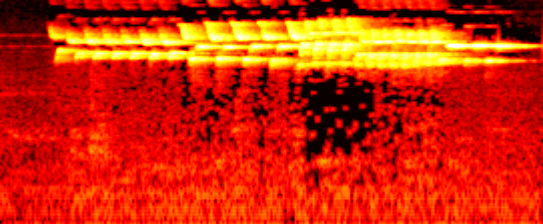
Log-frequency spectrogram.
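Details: A young grey-blue goldfinch hybrid (mule) pours out a continuous rapid twitter of high, tinkling notes in close stacked rows, gently rising then settling lower.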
